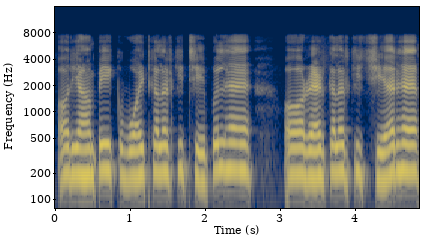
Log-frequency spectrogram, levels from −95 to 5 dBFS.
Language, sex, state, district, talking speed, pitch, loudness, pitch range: Hindi, female, Haryana, Charkhi Dadri, 185 wpm, 200 Hz, -16 LUFS, 185-210 Hz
